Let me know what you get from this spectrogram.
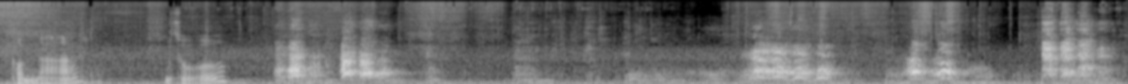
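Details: Jindo dogs on a walk: rising and falling whines open the sequence, followed by loud barks in pairs and short volleys, with people talking in the background.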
